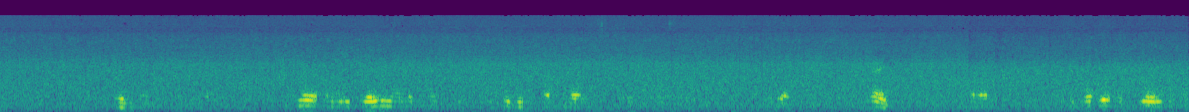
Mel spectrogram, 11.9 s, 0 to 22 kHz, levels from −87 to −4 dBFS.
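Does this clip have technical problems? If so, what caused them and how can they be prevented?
Yes. The speech is suppressed in double talk at 0.0–0.51 s, 1.13–2.33 s, 2.94–8.08 s, 8.6–8.78 s, 9.69–9.96 s and from 10.68 s to the end, dipping by roughly 15 dB. The likely cause is an echo canceller that cannot tell the talker from the loudspeaker echo and turns both down. Unlike a network dropout, the level is turned down by the canceller, and it does so only while a second voice is present. Better double-talk detection in the canceller, or a headset, prevents it.

The other side's voice is leaking through for the whole clip, sitting about 15 dB below the talker. It is likely residual loudspeaker sound that the echo canceller failed to remove from the microphone. Unlike room reverberation, which trails the talker's own speech, this is a separate voice with its own timing. It overlaps the suppressed stretches. 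A headset or a better-converged echo canceller would prevent it.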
